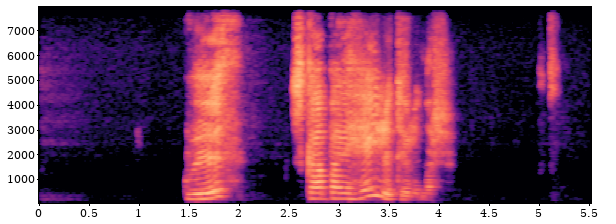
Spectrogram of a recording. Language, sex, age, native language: Icelandic, female, 40-49, Icelandic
